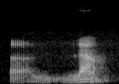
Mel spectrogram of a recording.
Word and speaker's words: lamb: is the other side you do not pronounce at the end of the word lamb what is lam what is lam you're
